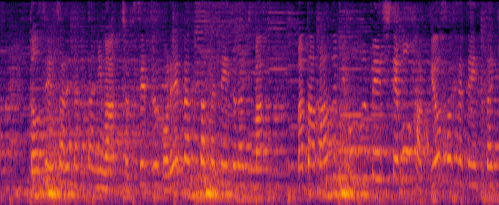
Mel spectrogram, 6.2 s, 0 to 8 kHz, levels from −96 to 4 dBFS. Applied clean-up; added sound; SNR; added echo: none; Whoosh, swoosh, swish; -1 dB; reverberation time 2.6 s.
